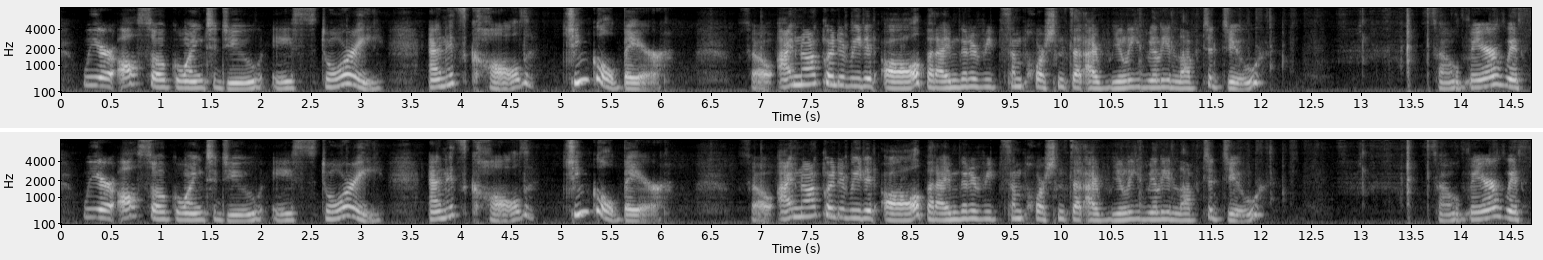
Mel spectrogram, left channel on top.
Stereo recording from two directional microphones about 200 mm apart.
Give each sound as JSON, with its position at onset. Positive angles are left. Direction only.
{"t": 0.3, "sound": "speech", "side_deg": 25}
{"t": 13.7, "sound": "speech", "side_deg": 40}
